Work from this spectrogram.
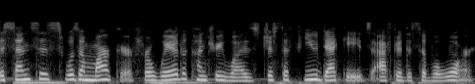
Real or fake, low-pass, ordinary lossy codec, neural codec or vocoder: real; 7.2 kHz; Opus, 16 kbps; none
